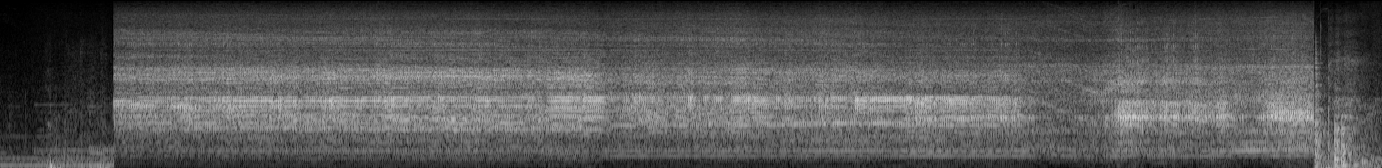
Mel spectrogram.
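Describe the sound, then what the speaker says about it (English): A jigsaw cuts the curved front of a wooden drawer with a steady, close buzzing rasp that runs almost unbroken for about twelve seconds before stopping abruptly. "so we got to cut that out now with the jigsaw."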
